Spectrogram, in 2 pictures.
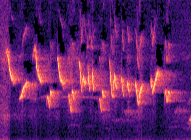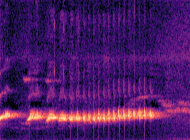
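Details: Murai batu (white-rumped shama) lure song, played to make birds sing and unload their repertoire: rapid series of high downward-slurred notes, then a long trilled mid-pitched rattle lasting over two seconds.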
